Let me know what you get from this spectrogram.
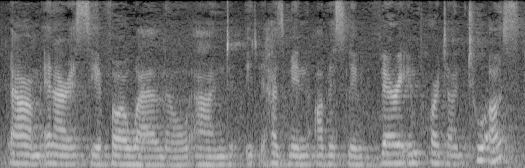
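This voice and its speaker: A woman in her thirties with a Jamaican accent and a raspy voice, giving chatty unscripted remarks at a ceremony. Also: on the low side, slight background noise, low-quality recording. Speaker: sponsor representative. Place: hotel function room.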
